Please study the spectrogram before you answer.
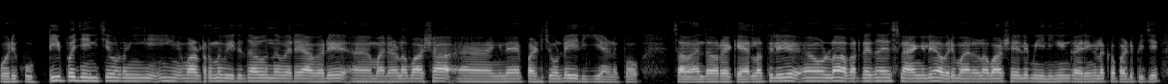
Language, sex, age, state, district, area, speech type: Malayalam, male, 30-45, Kerala, Wayanad, rural, spontaneous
